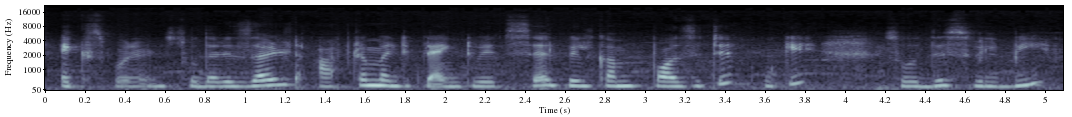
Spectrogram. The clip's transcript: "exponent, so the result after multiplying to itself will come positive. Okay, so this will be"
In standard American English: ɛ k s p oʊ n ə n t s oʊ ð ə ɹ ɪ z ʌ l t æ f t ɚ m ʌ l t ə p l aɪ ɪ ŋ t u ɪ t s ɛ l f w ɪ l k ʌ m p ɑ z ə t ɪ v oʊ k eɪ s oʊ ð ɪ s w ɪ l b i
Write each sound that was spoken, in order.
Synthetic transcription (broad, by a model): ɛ k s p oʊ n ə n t s oʊ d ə ɹ ɪ z ʌ l t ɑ f t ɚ m ʌ l t ə p l aɪ ɪ ŋ t u ɪ t s ɛ l f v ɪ l k ʌ m p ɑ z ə t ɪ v oʊ k eɪ s oʊ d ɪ s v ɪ l b i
